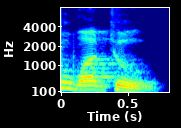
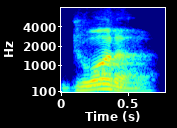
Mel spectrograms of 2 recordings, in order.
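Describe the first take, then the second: First: The words are said separately and in full. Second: The words blend together into one short form. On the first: "Juana is, do you want to?" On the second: "Connected speech"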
